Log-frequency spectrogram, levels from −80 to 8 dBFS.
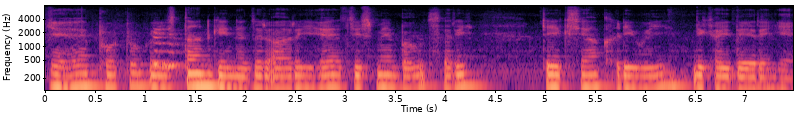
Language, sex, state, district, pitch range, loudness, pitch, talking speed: Hindi, male, Rajasthan, Bikaner, 110-125 Hz, -16 LUFS, 120 Hz, 145 wpm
